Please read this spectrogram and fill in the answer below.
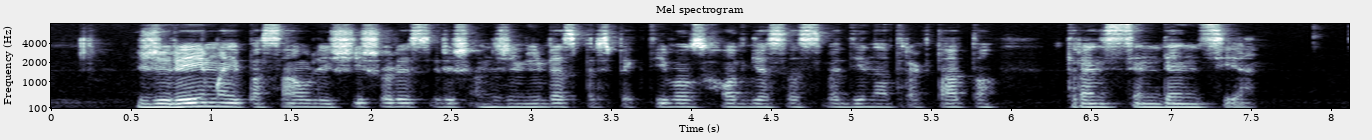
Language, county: Lithuanian, Vilnius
